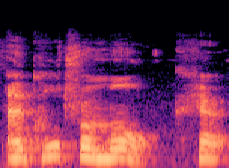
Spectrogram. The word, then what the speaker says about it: accoutrement: Oh, Richard says, pronounce accoutrement correctly, Doug. Accoutrement. That's what it is. It's, you could pronounce it a couple different ways. That's the anglicized version of it.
